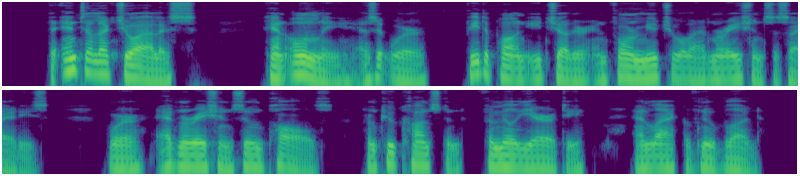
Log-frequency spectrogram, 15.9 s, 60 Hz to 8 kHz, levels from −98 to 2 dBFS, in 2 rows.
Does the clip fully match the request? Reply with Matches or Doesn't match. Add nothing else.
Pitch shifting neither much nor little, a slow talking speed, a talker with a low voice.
Matches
